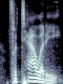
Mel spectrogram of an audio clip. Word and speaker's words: fatality: Fatality. Fatality. Fatality. Posso falar. Mas esse T aqui você pode mudá-lo. Fatality ou fatality. Porque ele não é forte. Agora esse T aqui é a sílaba forte.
